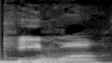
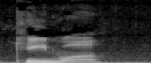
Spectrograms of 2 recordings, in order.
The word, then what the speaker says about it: quinoa: like a quinone ax4 neo quinoa quinoa I was put with the Q's yeah that's how it started it's a South American anyway I'm just telling you how it's pronounced you can argue with me or you can just copy it anyway so I had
